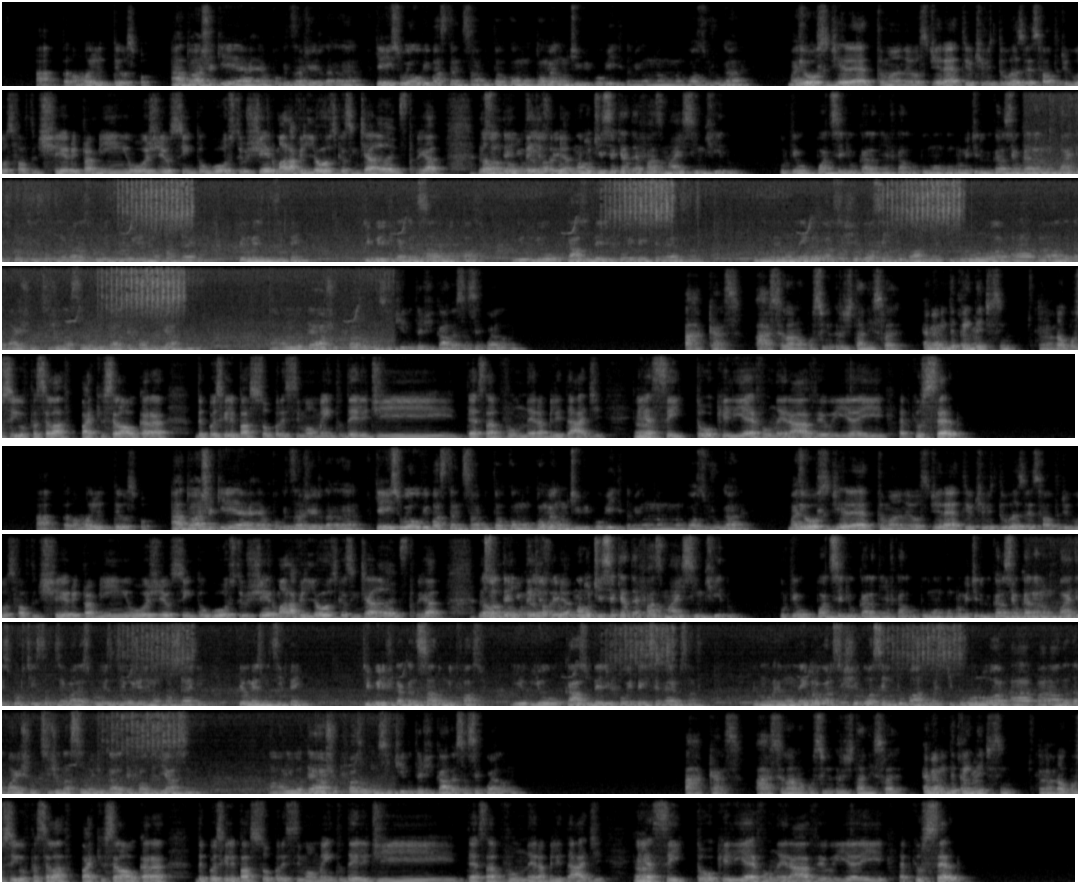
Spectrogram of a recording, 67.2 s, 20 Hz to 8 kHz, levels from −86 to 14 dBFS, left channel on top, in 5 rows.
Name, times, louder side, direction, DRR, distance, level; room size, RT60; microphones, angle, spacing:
voice 1, 0.4-1.8 10.0-20.6 48.9-51.6 52.1-53.0 53.5-61.3 61.7-65.8, left 1 dB, 75° left, 1.3 m, -36 dB
voice 2, 2.1-9.4 9.8-10.2 19.4-22.7 23.2-29.6 29.9-30.8 31.4-32.9 33.2-35.7 36.3-42.9 43.7-46.9 51.9-52.6 53.3-53.6 61.7-62.0, right 1 dB, 20° right, 0.6 m, -36 dB
sound 1, 26.2-45.3, left 12 dB, 50° left, 0.3 m, -31 dB
2.9 x 2.1 x 3.0 m
head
